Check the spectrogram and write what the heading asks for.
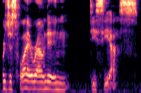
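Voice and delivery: ordinary talk, nothing marked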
